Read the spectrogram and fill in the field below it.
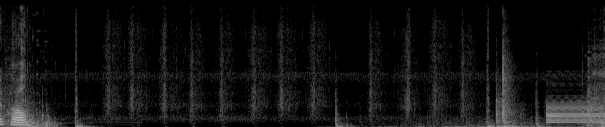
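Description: Footsteps tread softly and evenly over grass.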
